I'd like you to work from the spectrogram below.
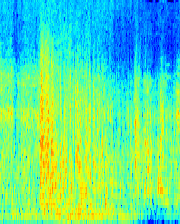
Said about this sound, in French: Quatrième char et ils tirent, en quelle direction ben, Pas sur nous alors. Ils viennent tourner ce tourelle, c'est vers nous Il vaut mieux se baisser, oui je crois. Vous entendez de temps en temps les huit balles qui tapent.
